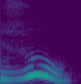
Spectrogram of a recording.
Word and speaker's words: joue: Exemple, elle joue. E, je ne la prononce pas.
